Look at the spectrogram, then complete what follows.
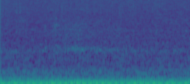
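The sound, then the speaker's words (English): A steady, deep rumble of rush-hour road traffic in Greenwood on a hot day fills the two seconds, constant and fairly loud with no distinct passing vehicles, like engines idling and crawling in heavy congestion. “And it's traffic hour. Rush hour.”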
